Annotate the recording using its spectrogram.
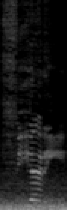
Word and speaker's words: Fieri: No, because it's Guy Fieri, but he pronounces it Fieri. – But everybody, but then, I. But, so it's Fieri.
